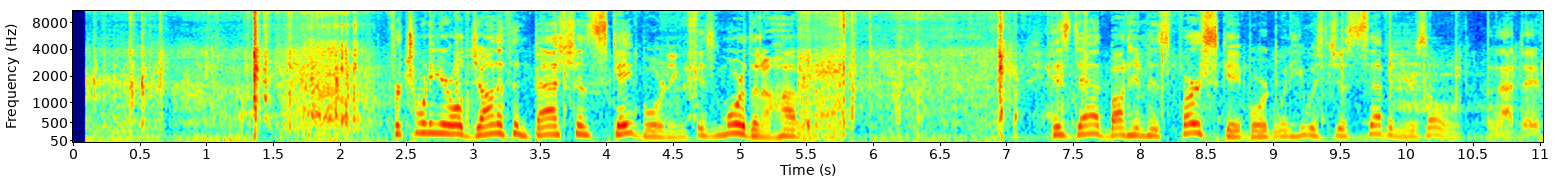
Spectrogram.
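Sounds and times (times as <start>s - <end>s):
skateboard clacks: 0.1s - 4.7s
skateboard wheels rolling on concrete: 0.1s - 11.0s.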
